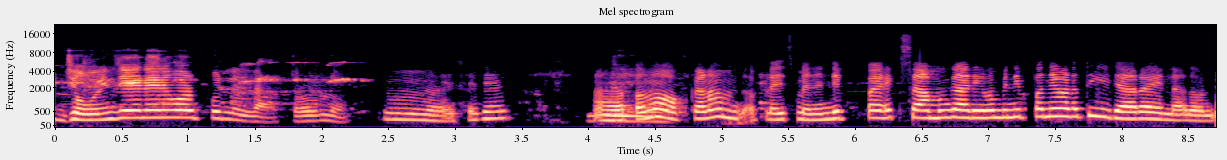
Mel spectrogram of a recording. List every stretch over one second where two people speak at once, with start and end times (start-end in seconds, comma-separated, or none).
none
